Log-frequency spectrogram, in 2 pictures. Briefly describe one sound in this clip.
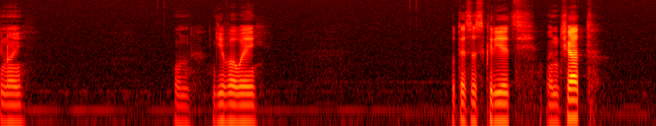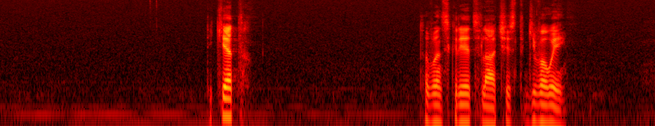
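A man talks casually into a close microphone, in short bursts with pauses.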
